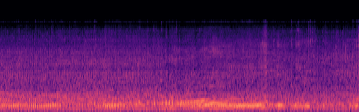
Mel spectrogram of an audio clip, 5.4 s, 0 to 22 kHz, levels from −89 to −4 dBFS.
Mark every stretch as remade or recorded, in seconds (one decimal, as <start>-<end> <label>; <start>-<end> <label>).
0.0-1.5 recorded; 1.5-4.0 remade; 4.0-5.4 recorded

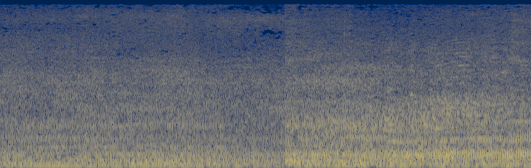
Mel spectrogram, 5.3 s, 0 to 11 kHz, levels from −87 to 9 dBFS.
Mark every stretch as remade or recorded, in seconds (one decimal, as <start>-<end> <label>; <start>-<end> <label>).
0.0-1.2 recorded; 1.2-4.4 remade; 4.4-5.3 recorded

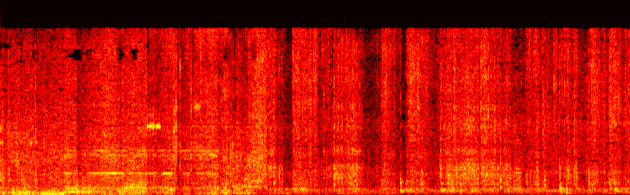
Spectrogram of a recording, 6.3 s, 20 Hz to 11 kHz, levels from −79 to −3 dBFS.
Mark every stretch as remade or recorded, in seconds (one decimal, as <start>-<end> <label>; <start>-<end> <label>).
0.0-1.5 recorded; 1.5-2.7 remade; 2.7-3.4 recorded; 3.4-4.2 remade; 4.2-6.3 recorded

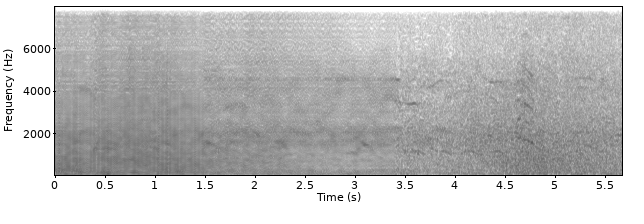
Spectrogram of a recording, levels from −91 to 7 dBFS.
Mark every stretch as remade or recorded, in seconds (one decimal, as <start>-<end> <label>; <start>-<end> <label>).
0.0-3.4 remade; 3.4-5.7 recorded

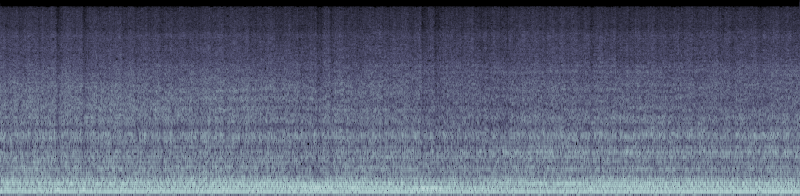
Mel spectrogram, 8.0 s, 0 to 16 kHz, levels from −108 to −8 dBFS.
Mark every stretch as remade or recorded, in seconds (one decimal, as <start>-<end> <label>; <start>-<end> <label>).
0.0-8.0 recorded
